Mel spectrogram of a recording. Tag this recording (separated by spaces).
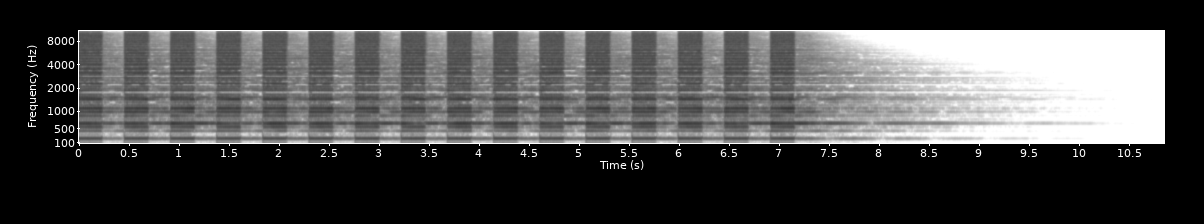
alarm alien bridge electronic emergency engine fiction future futuristic fx hover science sci-fi sound-design space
